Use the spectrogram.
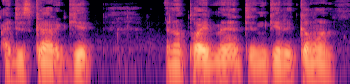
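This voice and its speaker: A man's voice: lowish voice, flat delivery, moderate pace, dark tone, breathy edge. A man with an American accent chatting casually on a phone call in a laid-back, matter-of-fact way, in short plain sentences. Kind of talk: casual personal phone chat.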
